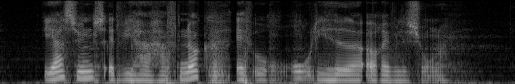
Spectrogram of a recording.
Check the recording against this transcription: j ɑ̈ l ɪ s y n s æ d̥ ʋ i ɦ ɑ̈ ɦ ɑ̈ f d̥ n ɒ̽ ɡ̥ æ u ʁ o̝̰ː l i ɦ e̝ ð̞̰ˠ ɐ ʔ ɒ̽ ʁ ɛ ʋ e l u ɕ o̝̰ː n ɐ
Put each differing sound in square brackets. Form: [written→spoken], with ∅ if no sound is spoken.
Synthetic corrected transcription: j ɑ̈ [l→∅] ɪ s y n s æ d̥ ʋ i ɦ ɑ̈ ɦ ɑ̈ f d̥ n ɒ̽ ɡ̥ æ u ʁ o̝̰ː l i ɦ e̝ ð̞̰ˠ ɐ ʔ ɒ̽ ʁ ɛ ʋ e l u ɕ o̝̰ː n ɐ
